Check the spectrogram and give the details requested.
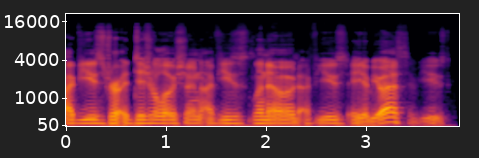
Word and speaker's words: Linode: Well, it's called Linode, but I just said it wrong and Linode.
